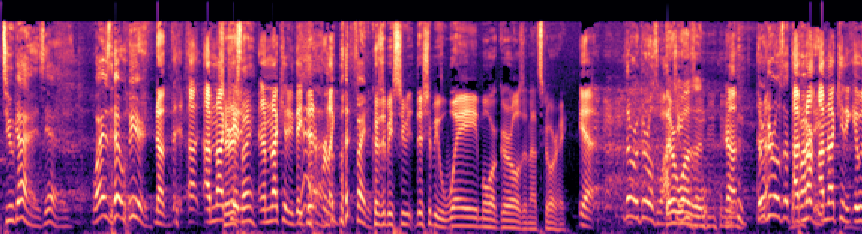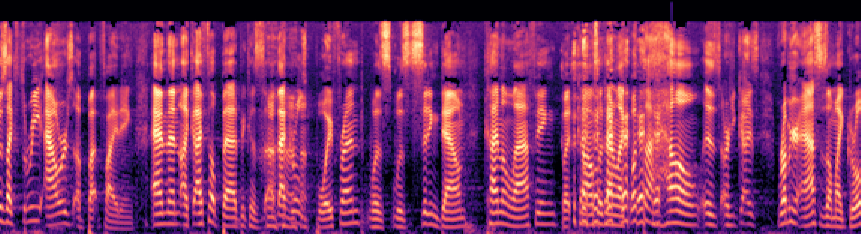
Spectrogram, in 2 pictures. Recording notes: A special live taping at the launch party for The Comedy Podcast Network. This epsiode was taped in front of a live, theater audience in Santa Monica, California.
